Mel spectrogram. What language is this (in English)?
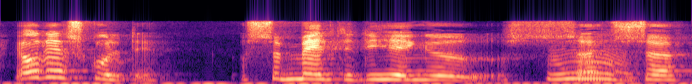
Danish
